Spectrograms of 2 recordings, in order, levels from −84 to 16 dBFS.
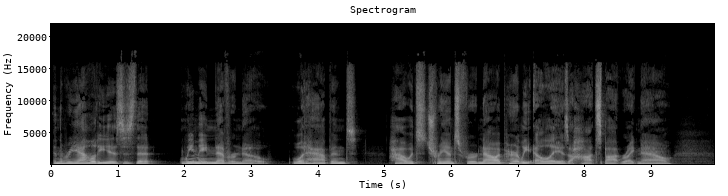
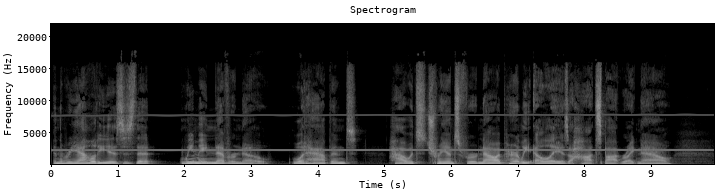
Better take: first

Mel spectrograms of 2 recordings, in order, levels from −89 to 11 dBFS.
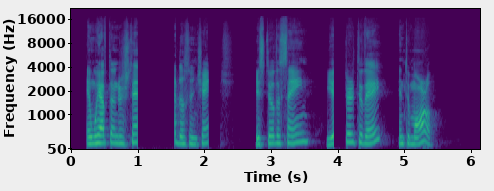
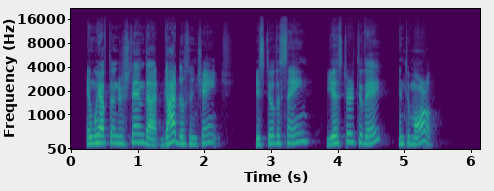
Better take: second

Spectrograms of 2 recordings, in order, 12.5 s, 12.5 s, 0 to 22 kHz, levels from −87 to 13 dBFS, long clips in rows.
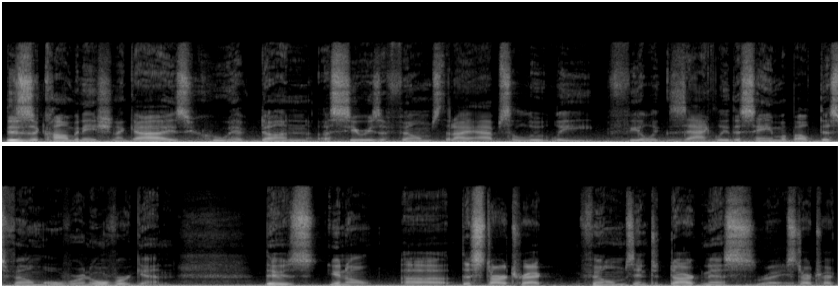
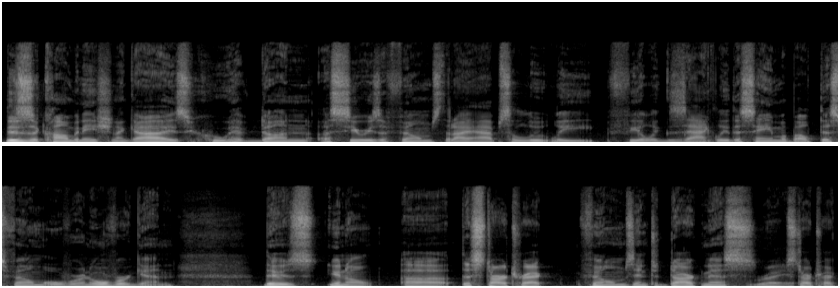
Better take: second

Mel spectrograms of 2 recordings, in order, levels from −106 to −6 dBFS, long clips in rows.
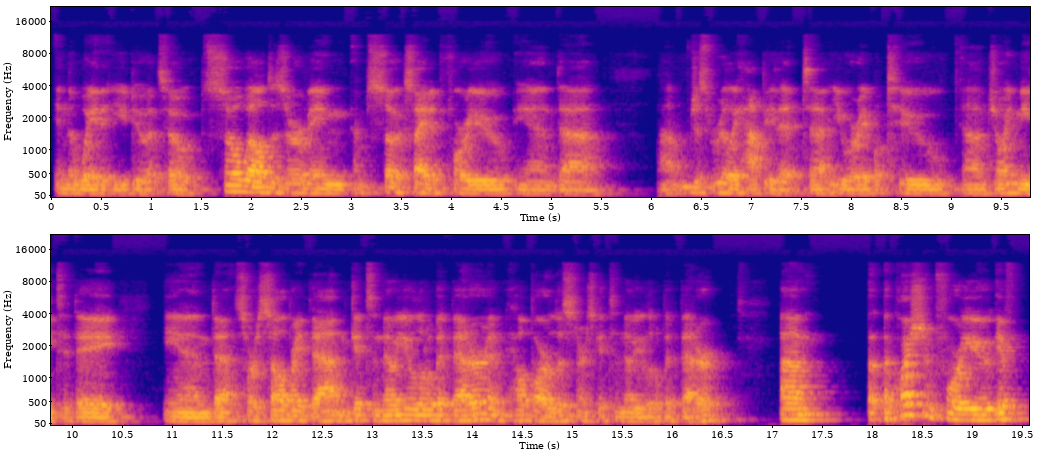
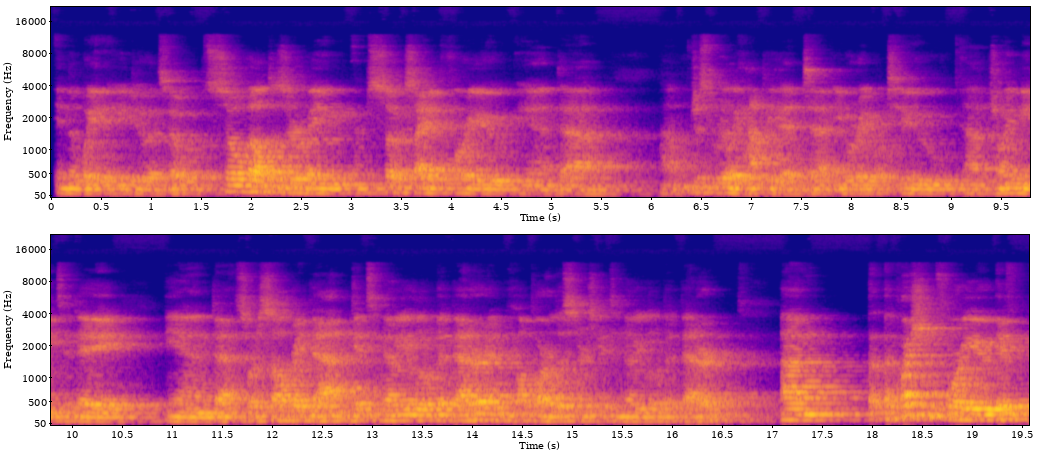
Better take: first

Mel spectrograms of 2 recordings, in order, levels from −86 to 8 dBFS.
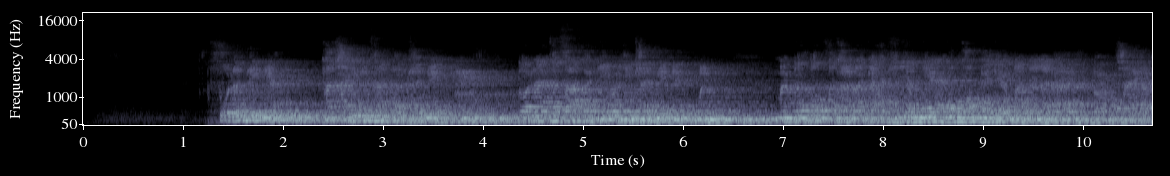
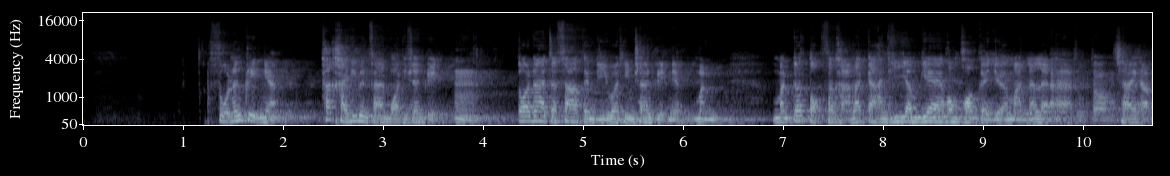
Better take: second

